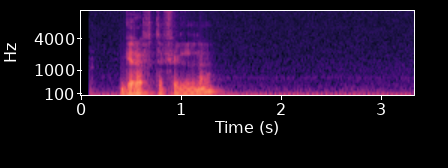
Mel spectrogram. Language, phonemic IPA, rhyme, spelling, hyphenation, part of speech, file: Norwegian Bokmål, /ɡrœftəfʏlːənə/, -ənə, grøftefyllene, grøf‧te‧fyl‧le‧ne, noun, Nb-grøftefyllene.ogg
- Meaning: definite plural of grøftefyll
